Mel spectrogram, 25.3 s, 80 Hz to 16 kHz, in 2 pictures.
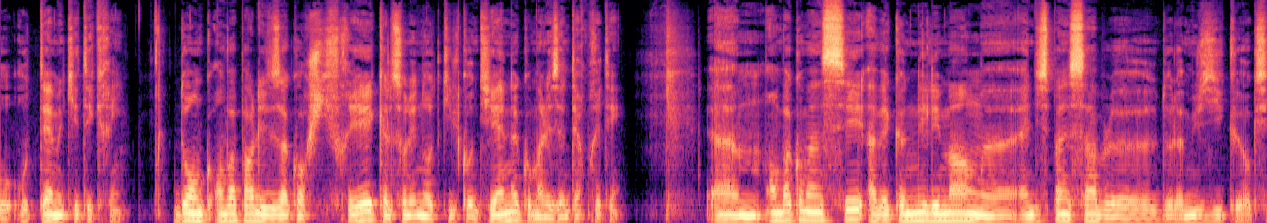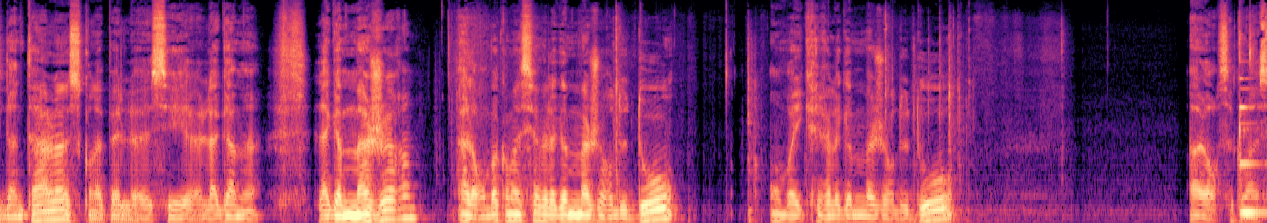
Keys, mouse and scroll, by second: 20.2 n, 25.0 click.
